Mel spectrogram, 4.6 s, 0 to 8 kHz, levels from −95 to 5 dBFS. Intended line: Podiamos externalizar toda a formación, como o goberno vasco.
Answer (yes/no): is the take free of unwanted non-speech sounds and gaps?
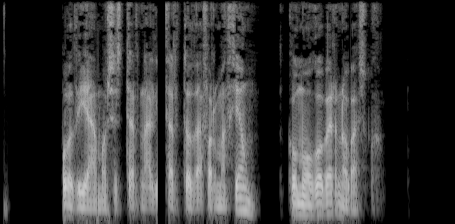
no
